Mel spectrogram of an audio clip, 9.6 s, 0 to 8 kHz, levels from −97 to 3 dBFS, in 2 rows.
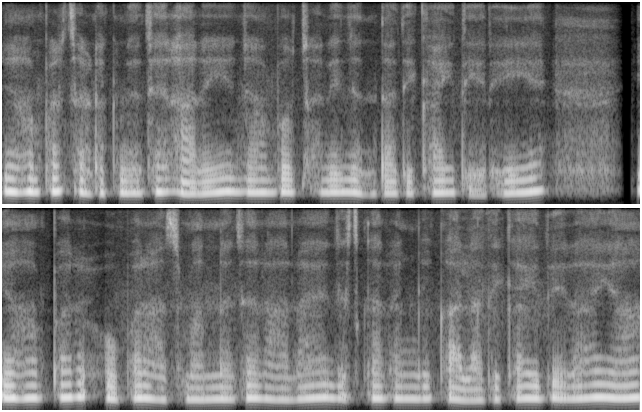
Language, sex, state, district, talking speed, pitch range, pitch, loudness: Hindi, female, Chhattisgarh, Jashpur, 190 wpm, 175-190 Hz, 180 Hz, -17 LUFS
